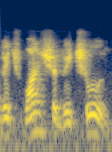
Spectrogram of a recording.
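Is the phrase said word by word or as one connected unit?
connected. All words run together like one long word. The speaker calls it right. "आपको इस पूरे sentence को एक वर्ड की तरह ट्रीट करना होता है"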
